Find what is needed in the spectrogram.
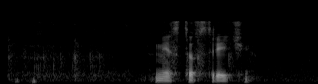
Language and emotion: Russian, neutral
